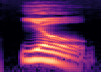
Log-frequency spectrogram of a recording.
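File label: "you4", Mandarin Chinese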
